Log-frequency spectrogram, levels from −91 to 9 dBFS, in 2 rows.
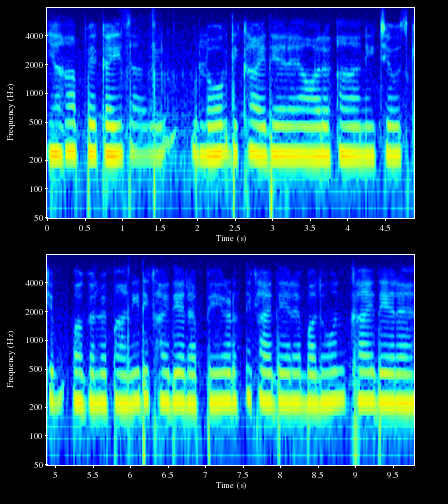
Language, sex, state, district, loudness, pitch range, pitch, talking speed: Hindi, female, Uttar Pradesh, Etah, -34 LUFS, 225-235 Hz, 230 Hz, 190 wpm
